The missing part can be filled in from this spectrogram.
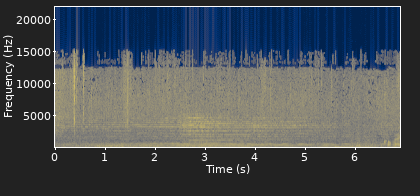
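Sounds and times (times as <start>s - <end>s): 
heavy rain: 0.0s - 6.9s.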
